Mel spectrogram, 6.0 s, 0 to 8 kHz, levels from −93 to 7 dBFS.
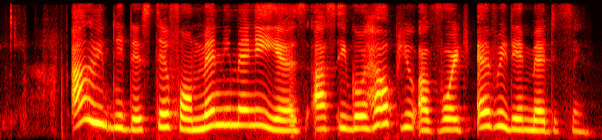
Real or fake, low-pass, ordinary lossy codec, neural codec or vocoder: fake; 7.2 kHz; none; codec, 16 kHz, 1 kbps, X-Codec, HuBERT features, trained on LibriSpeech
